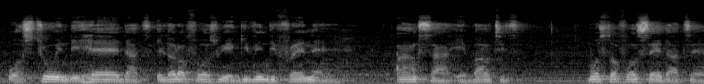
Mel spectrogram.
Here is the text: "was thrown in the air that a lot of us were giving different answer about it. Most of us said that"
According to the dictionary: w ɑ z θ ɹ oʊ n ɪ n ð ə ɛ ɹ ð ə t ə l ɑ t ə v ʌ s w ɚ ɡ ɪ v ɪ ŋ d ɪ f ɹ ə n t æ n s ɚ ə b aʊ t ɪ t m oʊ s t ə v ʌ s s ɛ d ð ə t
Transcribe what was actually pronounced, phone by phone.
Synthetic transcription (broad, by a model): w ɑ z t ɹ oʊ ɪ n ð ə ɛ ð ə t ə l ɑ t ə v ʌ s w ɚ ɡ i v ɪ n d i f ɹ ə n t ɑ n s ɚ ə b aʊ t ɪ t m oʊ s t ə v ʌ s s ɛ d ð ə t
